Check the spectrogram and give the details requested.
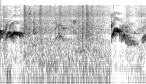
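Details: Cockatiel uttering two brief, slurred chirps, one at the start and one near the end, separated by a stretch of low rustling noise.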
